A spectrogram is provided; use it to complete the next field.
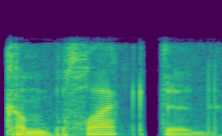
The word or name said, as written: complected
